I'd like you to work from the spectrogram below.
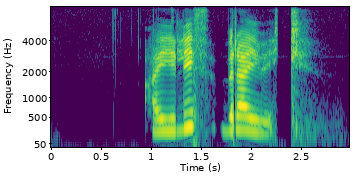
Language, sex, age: Norwegian, female, 30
